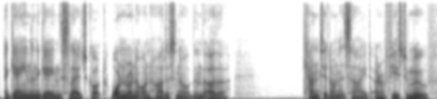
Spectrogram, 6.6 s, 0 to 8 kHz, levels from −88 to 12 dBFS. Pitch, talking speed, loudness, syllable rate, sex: 120 Hz, 200 wpm, -19 LUFS, 6.0 syllables/s, male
